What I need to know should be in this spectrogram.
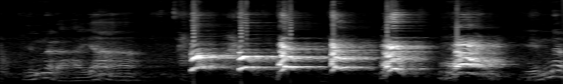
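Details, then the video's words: Pet Labrador demanding food while its owner speaks Tamil. After her voice comes a steady series of six loud, clipped barks, roughly one every half second. "சாப்பாடு வெனும்மா எப்படி கேகுது பாருங்க.."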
